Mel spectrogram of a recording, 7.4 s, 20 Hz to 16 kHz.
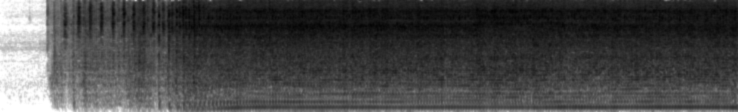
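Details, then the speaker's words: Laser four-stroke model engine in a Flair DR1, previously seized with low compression, after carb adjustment with factory settings lost: catches after sputters, settles into steady even buzz, running cleanly; needle not leaned. "Well, there you go. That was a resounding success. I didn't even attempt to lean the needle out. I just know it runs and I'm happy with that."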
